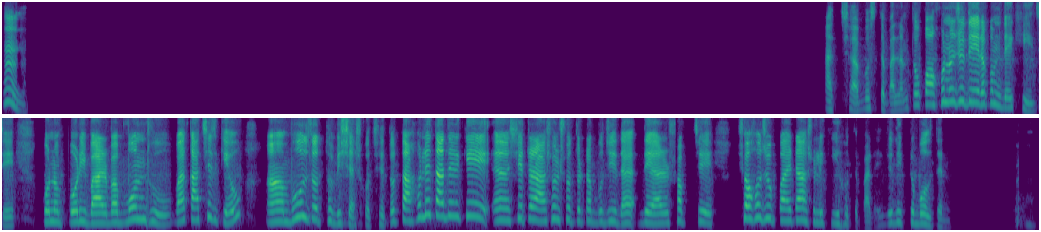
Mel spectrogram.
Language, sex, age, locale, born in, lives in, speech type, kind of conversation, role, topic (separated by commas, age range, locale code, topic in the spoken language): Bengali, female, 20-24, bn-BD, Bangladesh, Bangladesh, read, expert-assistant, asker, অনলাইনে ফেক নিউজ চেনার উপায়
